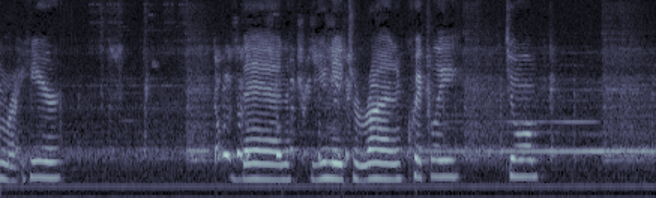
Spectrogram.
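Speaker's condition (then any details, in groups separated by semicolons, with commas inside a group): No condition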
